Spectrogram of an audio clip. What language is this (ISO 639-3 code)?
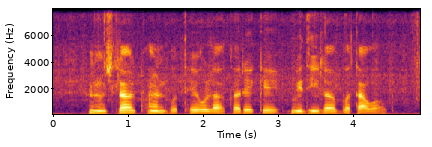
hne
